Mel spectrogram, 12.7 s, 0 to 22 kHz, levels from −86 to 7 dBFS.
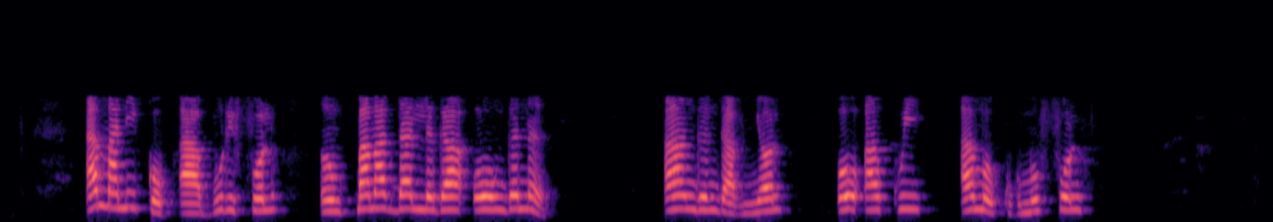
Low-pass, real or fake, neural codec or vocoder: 3.6 kHz; real; none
